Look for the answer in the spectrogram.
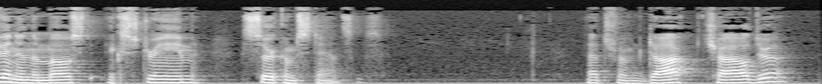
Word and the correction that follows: Childre: and Howard Martin. Doc Childre. It's spelled C-H-I-L-D-R-E.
